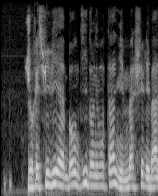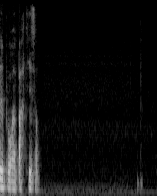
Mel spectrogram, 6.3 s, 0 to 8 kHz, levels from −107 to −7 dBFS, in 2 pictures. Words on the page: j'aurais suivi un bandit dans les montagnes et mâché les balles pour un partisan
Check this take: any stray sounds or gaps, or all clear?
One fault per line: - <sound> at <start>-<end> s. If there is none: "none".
none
